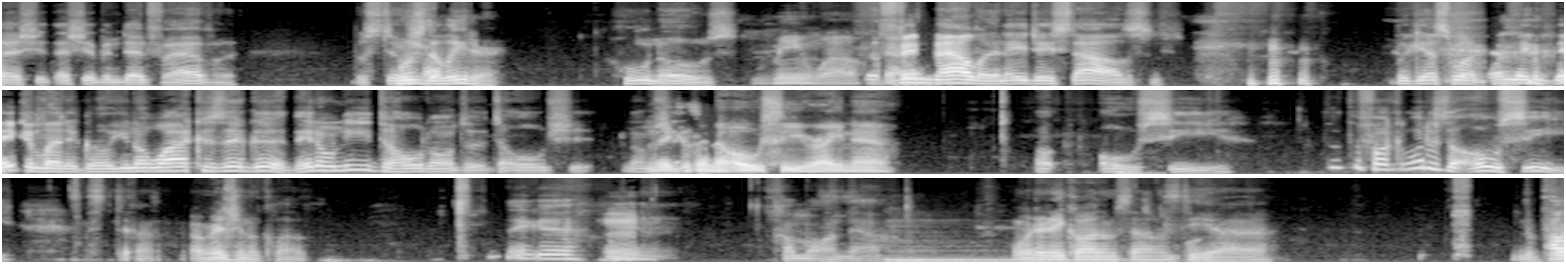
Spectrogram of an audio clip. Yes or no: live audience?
no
